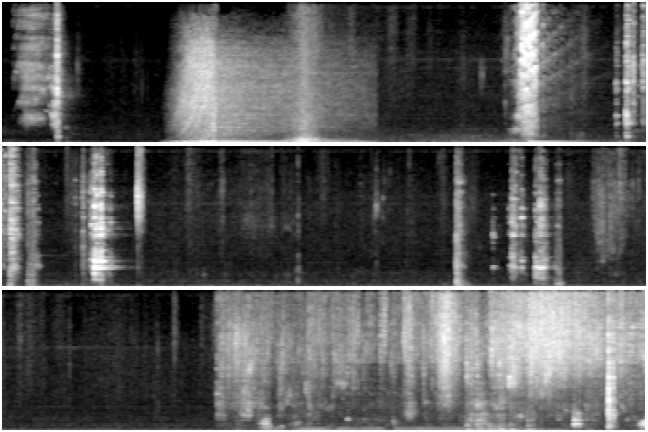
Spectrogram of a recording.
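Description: Dishes, pots and cutlery clink and clatter in scattered bursts as they are handled and set down in a home kitchen, with a brief sizzle-like rush and a low hum underneath.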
